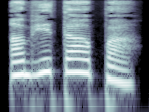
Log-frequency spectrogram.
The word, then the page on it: ಅಭಿತಾಪ: abhitāpa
